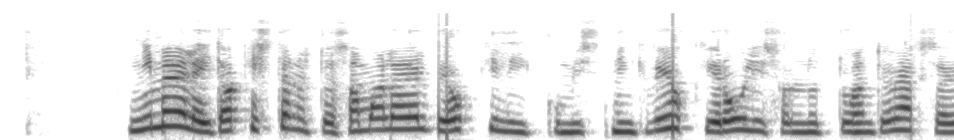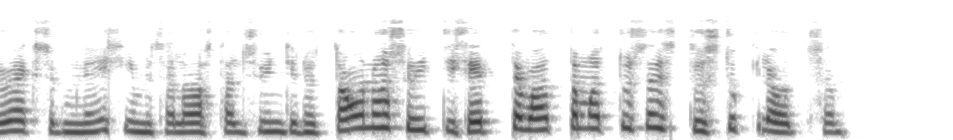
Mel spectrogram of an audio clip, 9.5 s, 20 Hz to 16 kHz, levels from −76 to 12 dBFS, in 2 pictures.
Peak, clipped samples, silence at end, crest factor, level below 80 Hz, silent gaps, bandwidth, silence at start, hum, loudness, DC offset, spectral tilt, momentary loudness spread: -2 dBFS; under 0.1%; 0.55 s; 16 dB; -64 dBFS; none; 9.8 kHz; 0.65 s; none; -17 LUFS; under 0.1%; -5.5 dB/octave; 9 LU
